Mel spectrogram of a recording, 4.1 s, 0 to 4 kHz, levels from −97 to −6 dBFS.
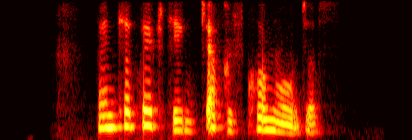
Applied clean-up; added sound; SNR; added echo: neural mask model DeepFilterNet 3.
